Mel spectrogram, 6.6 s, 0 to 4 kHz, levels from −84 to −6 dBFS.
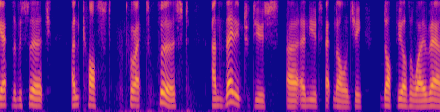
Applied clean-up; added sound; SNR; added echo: neural separator model SepFormer WHAMR!.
